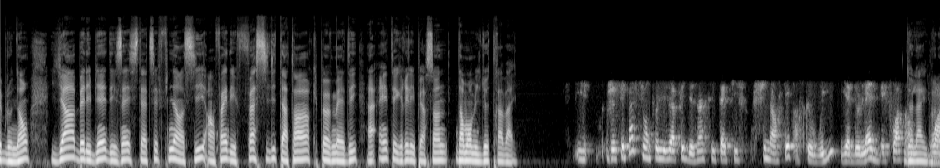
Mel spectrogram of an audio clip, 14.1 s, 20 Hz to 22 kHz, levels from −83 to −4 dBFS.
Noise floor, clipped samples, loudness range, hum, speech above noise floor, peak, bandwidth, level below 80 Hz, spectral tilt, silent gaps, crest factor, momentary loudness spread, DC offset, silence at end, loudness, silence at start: -67 dBFS; under 0.1%; 6 LU; none; 49 dB; -2 dBFS; 13.5 kHz; -48 dBFS; -6 dB/octave; none; 16 dB; 10 LU; under 0.1%; 0 s; -18 LUFS; 0 s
